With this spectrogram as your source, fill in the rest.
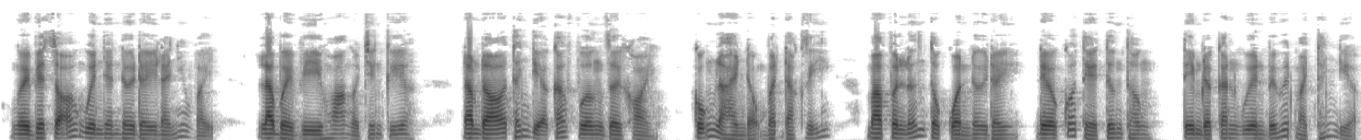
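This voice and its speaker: A man voicing a graceful young female cultivator who speaks with cool, soft reproach. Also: on the low side, no echo, studio quality, lightly acted.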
